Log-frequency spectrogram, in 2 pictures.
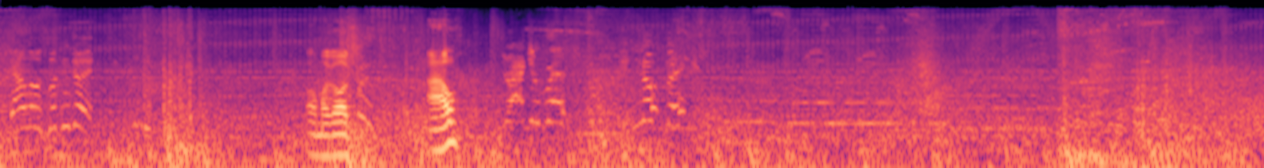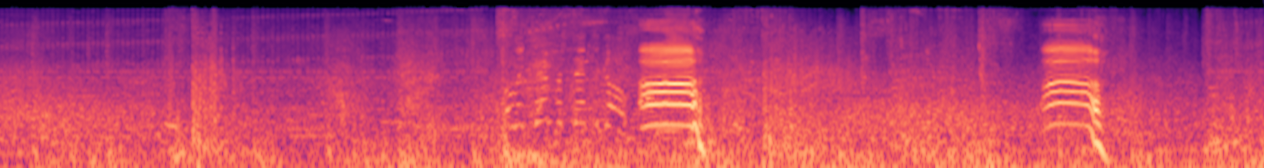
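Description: Air rushes past as a game character swings through the air.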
